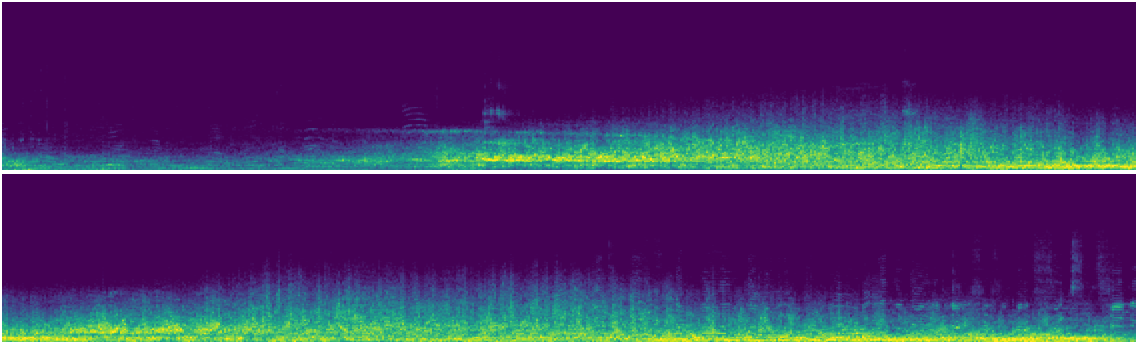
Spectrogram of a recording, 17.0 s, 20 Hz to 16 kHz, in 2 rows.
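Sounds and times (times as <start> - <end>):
jet engine roar: 0.0 - 17.0.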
